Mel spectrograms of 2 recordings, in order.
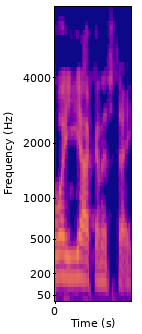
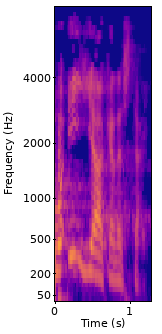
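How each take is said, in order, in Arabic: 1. الهمزة قبل 'iyyaka' تُبلع. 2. الهمزة قبل 'iyyaka' تُنطق بوضوح. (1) "ما يصير تقول وإياك نستعين، لا ما يصير تأكلها" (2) "لازم تقول وإياك نستعين، تظهر الهمزة"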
